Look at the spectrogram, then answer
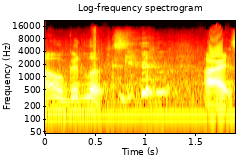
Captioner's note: chuckles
